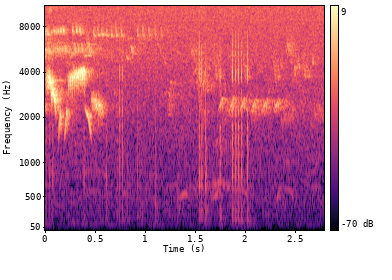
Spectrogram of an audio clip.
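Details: A Black-headed Bunting (Emberiza melanocephala) gives a brief burst of high, slurred and buzzy notes at the start, then fades into faint ticks and soft background hiss.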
